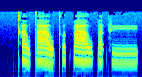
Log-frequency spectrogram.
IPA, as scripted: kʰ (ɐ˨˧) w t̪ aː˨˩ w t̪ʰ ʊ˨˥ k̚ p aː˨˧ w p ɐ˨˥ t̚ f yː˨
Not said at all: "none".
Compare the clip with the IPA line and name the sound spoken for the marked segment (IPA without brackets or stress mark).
ɐ˨˩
